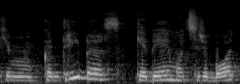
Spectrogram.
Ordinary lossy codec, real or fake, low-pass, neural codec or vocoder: AAC, 64 kbps; fake; 14.4 kHz; vocoder, 44.1 kHz, 128 mel bands every 512 samples, BigVGAN v2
